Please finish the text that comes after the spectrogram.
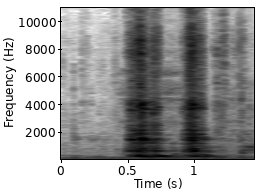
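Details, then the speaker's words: Classic reel mower after backlapping and reel-to-bedknife adjustment, paper test: two short crisp snips about half a second apart, clean with no dragging rasp; reel cutting properly with light contact. "Right, let's try it out. Yes. Yeah, it's pretty good. Cutting on the in-betweens."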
